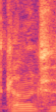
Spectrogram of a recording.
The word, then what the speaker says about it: Kansa: It's spelled the same way, K-A-N-S-A, Kansa. You heard of Kansas City? Kansas City? Kansas City. We live there. So this is Kangsa City. But originally it wasn't Kangsa City.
